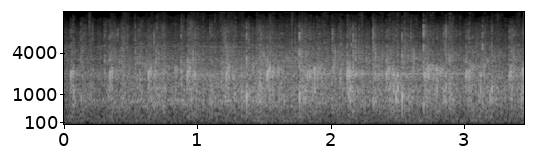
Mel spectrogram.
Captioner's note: cheers and applause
